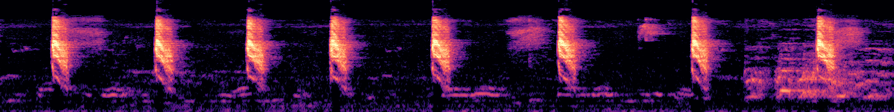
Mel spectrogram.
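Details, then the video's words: Long-tailed shrike (cendet), lively song for training kept birds: a steady series of loud, grating descending notes roughly every second, with a brief scratchy chatter near the end. "MASTERAN BURUNG CENDET GACOR"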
